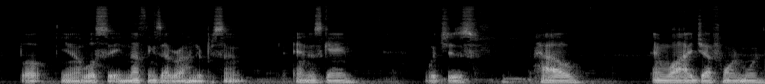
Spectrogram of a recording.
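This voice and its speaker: Dark and mellow with vocal fry, the voice moves at a moderate pace with very even loudness and long, frequent pauses. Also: man, very deep, low pitch for a man. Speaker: boxing commentary vlogger. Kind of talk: casual vlog commentary. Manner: monotone; hesitant, many fillers.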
